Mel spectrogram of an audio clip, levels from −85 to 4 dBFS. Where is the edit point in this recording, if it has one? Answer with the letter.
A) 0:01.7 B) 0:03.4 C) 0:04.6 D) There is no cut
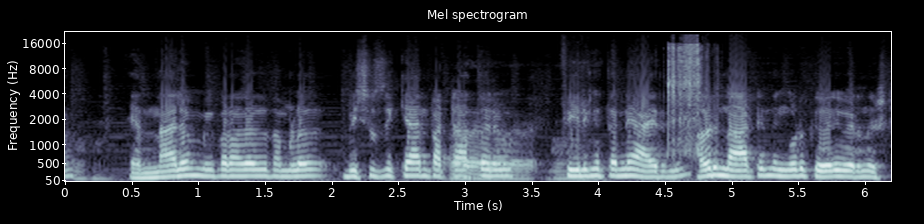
C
